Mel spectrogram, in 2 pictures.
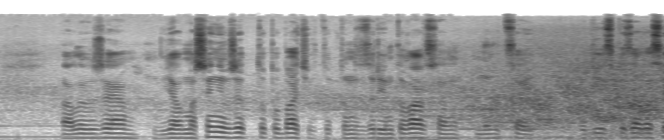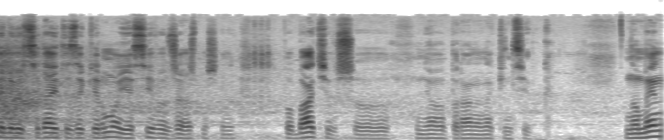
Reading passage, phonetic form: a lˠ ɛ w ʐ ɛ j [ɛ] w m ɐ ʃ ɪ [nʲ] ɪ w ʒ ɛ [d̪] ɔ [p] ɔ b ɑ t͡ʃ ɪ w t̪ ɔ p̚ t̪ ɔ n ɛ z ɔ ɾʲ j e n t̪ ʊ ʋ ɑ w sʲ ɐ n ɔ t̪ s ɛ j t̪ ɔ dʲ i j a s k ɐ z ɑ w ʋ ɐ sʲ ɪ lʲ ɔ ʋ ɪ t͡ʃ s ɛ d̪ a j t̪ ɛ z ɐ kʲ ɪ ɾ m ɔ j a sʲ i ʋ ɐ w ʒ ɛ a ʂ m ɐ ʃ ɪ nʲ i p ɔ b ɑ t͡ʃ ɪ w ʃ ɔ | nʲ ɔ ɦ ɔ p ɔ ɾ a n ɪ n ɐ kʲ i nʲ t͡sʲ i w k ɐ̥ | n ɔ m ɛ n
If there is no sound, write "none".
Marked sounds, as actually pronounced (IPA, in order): a, nʲ, t̪, p

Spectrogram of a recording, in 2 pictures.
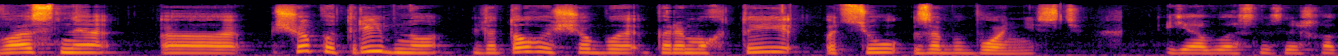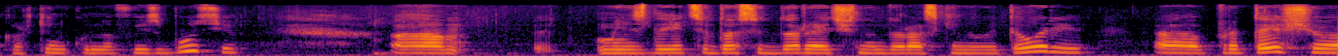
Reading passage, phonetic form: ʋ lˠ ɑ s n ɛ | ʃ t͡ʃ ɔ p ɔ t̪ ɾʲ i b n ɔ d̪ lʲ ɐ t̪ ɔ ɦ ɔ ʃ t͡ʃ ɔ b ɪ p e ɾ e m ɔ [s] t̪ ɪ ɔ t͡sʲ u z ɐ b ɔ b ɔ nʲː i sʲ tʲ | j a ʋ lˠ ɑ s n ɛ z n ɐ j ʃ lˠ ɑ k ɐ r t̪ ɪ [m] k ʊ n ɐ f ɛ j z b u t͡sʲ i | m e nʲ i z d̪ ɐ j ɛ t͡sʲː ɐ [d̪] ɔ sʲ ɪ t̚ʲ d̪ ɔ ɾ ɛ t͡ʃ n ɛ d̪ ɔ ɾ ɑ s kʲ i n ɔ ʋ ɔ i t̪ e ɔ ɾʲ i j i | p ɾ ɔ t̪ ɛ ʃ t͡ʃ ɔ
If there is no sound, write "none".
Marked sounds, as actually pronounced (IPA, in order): x, n, d̪

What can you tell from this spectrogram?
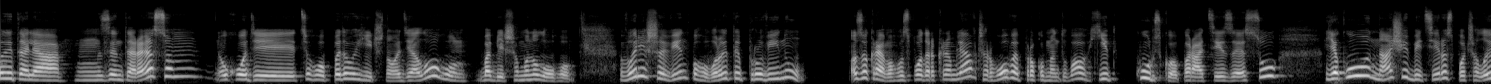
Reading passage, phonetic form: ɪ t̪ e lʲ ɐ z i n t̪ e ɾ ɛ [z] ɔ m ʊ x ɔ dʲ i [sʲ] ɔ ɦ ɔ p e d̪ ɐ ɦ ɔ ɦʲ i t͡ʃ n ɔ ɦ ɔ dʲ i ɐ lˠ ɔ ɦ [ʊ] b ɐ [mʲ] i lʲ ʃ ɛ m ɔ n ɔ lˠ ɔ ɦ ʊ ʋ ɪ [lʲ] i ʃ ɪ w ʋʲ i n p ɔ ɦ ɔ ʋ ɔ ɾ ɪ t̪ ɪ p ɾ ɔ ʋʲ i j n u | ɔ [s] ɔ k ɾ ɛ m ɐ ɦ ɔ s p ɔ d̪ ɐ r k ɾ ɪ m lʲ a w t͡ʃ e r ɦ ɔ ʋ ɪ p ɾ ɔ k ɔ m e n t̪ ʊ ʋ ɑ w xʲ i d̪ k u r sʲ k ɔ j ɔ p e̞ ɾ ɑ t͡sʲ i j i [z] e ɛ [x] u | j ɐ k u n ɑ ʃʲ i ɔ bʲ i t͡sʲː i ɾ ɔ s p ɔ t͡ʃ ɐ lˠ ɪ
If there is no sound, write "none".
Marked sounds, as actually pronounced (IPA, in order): s, t͡sʲ, ʊ, bʲ, ɾʲ, z, z, s

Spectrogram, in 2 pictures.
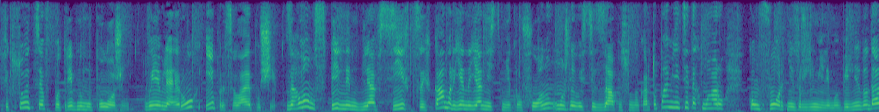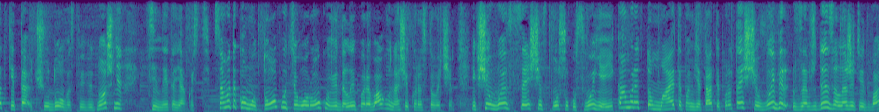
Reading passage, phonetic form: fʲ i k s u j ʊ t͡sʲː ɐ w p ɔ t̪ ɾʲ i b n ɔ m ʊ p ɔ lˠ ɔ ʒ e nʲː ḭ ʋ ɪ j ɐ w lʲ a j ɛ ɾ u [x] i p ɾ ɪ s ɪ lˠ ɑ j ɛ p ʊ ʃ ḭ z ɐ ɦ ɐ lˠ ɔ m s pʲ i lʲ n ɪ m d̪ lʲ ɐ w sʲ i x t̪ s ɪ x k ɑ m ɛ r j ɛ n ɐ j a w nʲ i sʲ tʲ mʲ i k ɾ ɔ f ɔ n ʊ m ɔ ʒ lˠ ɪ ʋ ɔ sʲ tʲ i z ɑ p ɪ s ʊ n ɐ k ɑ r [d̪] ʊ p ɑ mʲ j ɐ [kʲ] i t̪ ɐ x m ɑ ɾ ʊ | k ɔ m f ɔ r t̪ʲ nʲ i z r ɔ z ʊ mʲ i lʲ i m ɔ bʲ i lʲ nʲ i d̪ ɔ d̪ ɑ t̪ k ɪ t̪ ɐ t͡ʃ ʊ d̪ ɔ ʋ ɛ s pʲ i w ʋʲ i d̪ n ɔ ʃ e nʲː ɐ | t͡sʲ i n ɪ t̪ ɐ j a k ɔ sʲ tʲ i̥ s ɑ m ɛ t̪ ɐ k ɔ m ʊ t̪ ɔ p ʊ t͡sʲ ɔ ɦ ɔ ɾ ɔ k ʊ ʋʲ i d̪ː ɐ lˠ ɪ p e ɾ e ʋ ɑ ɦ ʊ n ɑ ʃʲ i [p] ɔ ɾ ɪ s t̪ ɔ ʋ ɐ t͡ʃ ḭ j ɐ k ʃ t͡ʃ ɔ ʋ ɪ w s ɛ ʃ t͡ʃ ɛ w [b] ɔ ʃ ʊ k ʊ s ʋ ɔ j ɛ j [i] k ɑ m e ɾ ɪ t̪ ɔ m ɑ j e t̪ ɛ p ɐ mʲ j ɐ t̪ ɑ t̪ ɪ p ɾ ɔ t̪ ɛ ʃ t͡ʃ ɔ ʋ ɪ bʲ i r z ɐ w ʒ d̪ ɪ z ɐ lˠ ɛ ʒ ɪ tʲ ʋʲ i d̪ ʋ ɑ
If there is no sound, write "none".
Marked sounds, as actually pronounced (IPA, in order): x, t̪, tʲ, k, p, i

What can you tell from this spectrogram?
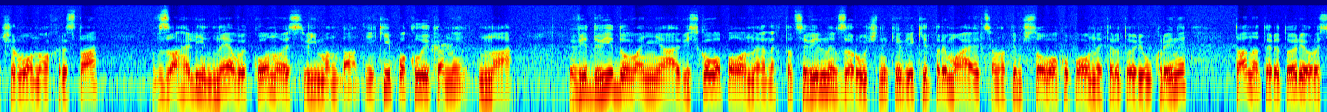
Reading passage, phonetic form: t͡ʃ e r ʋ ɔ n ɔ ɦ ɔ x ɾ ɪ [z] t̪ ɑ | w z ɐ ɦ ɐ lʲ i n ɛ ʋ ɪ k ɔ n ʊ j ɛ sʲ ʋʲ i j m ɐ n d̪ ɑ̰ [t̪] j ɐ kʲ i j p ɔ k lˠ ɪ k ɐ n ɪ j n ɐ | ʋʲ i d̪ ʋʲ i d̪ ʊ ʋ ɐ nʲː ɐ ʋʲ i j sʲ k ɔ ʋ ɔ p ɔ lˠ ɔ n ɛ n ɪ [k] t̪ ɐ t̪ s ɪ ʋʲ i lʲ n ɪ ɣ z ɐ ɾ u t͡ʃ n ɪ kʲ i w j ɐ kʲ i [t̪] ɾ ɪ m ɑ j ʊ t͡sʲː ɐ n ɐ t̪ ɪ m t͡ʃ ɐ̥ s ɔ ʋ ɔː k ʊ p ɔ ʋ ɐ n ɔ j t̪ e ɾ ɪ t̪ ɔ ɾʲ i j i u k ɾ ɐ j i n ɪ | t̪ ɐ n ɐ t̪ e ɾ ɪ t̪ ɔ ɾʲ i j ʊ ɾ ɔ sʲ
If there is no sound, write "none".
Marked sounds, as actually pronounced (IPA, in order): s, t̪, x, t̪

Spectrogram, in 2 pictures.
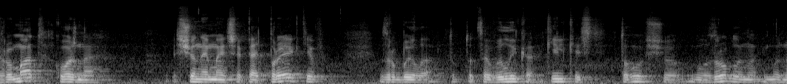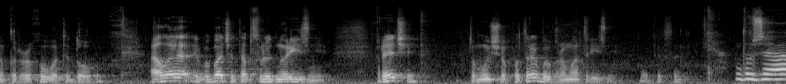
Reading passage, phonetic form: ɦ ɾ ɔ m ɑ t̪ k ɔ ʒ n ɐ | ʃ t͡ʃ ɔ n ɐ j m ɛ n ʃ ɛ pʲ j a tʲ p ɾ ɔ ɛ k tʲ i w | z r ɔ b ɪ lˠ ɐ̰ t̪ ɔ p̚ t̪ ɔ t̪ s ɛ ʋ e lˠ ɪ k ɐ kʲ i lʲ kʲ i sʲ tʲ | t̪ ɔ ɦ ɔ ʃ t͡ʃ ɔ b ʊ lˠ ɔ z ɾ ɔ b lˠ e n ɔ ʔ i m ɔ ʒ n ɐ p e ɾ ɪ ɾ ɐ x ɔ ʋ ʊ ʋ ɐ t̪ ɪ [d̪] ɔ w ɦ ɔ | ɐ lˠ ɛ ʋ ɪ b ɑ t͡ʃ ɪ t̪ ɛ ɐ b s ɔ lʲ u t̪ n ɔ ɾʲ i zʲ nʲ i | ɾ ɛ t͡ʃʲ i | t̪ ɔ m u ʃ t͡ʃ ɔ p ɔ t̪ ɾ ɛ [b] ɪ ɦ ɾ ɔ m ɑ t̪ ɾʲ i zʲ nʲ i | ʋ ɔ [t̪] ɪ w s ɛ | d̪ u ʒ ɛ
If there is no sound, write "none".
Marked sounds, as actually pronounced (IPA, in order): d̪, b, t̪

